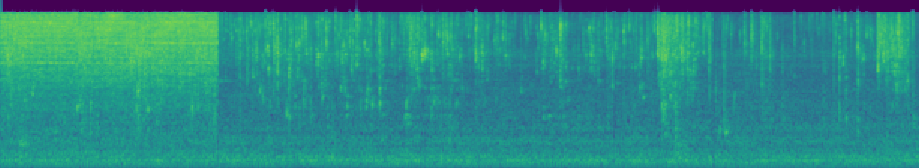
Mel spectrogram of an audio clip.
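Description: Tap water from a pull-out sink hose running into a pot of water while hands scrub and splash a sturgeon head under the stream. The steady hiss of the stream drops suddenly about two seconds in, leaving quieter splashing and dripping.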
